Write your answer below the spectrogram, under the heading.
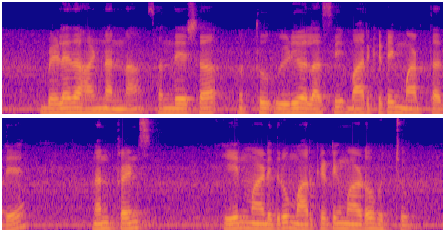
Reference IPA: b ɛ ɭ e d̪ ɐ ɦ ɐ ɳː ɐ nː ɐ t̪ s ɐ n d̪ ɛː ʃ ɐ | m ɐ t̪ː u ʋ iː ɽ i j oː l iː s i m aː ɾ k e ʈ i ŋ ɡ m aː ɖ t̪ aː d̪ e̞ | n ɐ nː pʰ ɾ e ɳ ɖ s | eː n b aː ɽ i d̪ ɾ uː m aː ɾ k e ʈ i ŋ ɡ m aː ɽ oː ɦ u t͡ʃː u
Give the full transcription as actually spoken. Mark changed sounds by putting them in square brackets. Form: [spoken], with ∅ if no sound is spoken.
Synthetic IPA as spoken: b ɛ ɭ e d̪ ɐ ɦ ɐ ɳː ɐ nː ɐ [∅] s ɐ n d̪ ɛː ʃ ɐ | m ɐ t̪ː u ʋ iː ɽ i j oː l [aː] s i m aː ɾ k e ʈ i ŋ ɡ m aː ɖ t̪ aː d̪ e̞ | n ɐ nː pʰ ɾ e ɳ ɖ s | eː n [m] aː ɽ i d̪ ɾ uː m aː ɾ k e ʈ i ŋ ɡ m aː ɽ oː ɦ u t͡ʃː u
